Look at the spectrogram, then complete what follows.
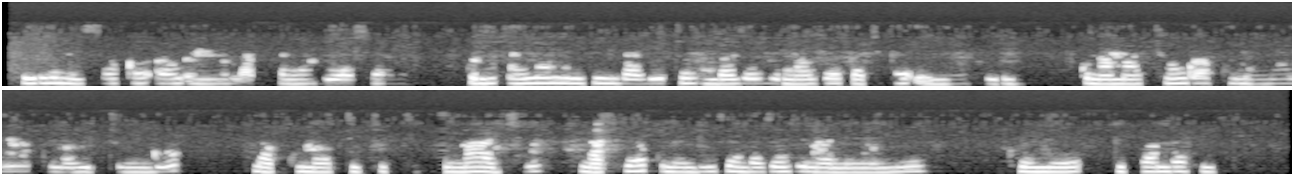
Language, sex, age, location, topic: Swahili, female, 25-35, Nakuru, finance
